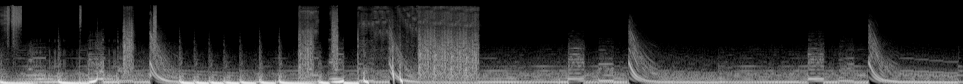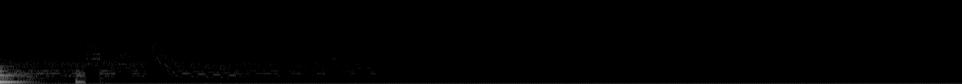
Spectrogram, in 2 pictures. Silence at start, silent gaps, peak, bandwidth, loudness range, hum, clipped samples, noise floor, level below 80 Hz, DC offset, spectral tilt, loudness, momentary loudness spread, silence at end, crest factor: 0 s; none; -2 dBFS; 16 kHz; 13 LU; none; under 0.1%; -80 dBFS; -18 dBFS; under 0.1%; -7 dB/octave; -17 LUFS; 12 LU; 9.55 s; 14 dB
